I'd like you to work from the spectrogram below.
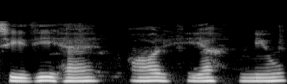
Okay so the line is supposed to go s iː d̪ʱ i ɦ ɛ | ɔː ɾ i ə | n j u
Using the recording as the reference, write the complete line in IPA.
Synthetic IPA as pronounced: s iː d̪ʱ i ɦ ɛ | ɔː ɾ j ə | n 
